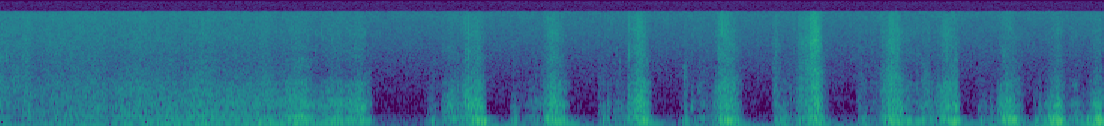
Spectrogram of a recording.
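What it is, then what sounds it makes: Foam microphone windscreen being scratched. Fingertips and short nails of both hands scratch and rub a black foam microphone windscreen. A steady, dense, low rustling fills the first three seconds, breaks off into a brief near-silence, then gives way to a run of separate muffled scratching bursts with soft bright edges, repeating at an uneven pace.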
